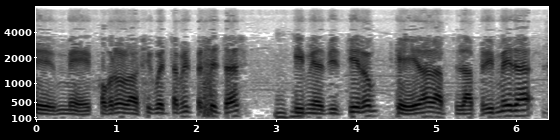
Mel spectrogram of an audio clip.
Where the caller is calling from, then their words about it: Santander, Cantabria, Spain; Te llamo de Santander, desde el jardinero.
